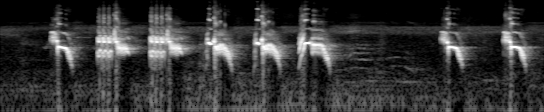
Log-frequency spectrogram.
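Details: Song of the Nias hill myna: a string of eight strong, slurred whistles, some doubled and harsh, each dropping in pitch, a longer pause before the last two.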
